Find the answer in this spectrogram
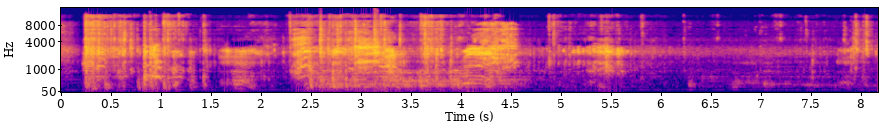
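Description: Sound effects from an animated short film: a run of clattering and cracking over the first four seconds or so, then dying down to a faint steady hiss.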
